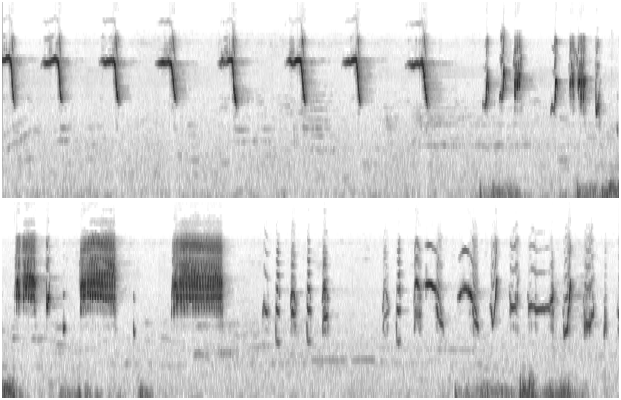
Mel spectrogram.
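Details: Long-tailed shrike singing: a steady series of identical sharp whistled notes repeated about every half second, then harsher buzzy and scratchy bursts, with faint low rumbling underneath.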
